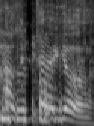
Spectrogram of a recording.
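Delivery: slow, high, mock-outraged soap star; telenovela drama.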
